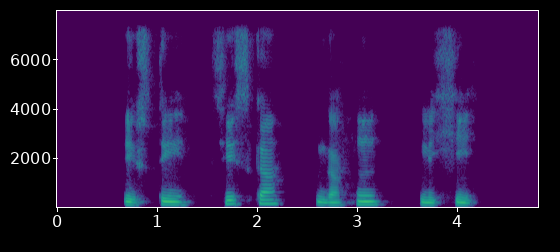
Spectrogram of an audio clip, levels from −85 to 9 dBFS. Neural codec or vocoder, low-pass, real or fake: codec, 16 kHz, 8 kbps, FunCodec, trained on Chinese and English, 25 frames a second; 7.2 kHz; fake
